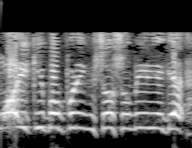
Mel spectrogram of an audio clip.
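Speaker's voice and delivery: put-on screaming. Acting out a wife screaming at her husband, retelling a wife's screaming. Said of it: "his wife is screaming at him".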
